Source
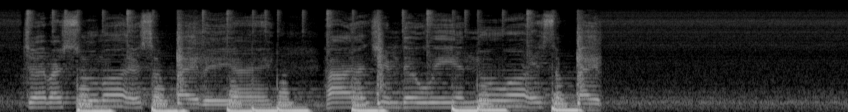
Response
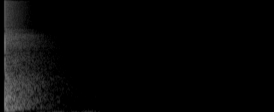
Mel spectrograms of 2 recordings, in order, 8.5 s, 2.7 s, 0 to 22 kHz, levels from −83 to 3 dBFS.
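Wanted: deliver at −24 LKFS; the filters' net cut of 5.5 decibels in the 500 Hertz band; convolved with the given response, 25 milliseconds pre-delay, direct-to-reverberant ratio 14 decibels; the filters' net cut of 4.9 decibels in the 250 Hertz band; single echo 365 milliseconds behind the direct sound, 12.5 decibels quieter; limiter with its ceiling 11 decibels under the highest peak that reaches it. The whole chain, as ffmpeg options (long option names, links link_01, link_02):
-filter_complex "[0:a]equalizer=frequency=250:width_type=o:gain=-5,equalizer=frequency=500:width_type=o:gain=-5.5,alimiter=level_in=3dB:limit=-24dB:level=0:latency=1,volume=-3dB,aecho=1:1:365:0.237,asplit=2[link_01][link_02];[1:a]atrim=start_sample=2205,adelay=25[link_03];[link_02][link_03]afir=irnorm=-1:irlink=0,volume=-21dB[link_04];[link_01][link_04]amix=inputs=2:normalize=0,volume=11.5dB"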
